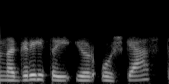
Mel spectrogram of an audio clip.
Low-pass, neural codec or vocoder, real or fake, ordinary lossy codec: 3.6 kHz; codec, 16 kHz, about 1 kbps, DyCAST, with the encoder's durations; fake; Opus, 16 kbps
